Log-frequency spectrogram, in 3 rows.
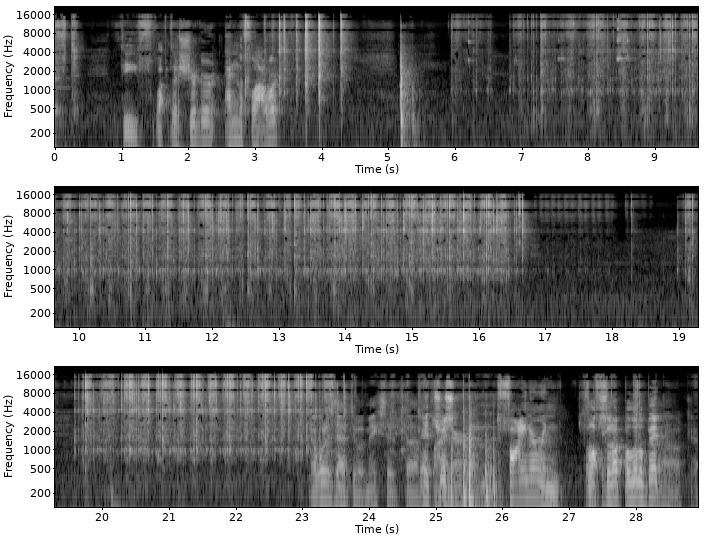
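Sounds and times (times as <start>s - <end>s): flour sifter scraping: 6.0s - 18.0s, 19.0s - 25.1s.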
